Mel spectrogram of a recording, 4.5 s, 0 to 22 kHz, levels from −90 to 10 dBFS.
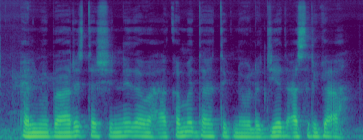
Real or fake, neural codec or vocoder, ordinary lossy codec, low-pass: real; none; none; none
